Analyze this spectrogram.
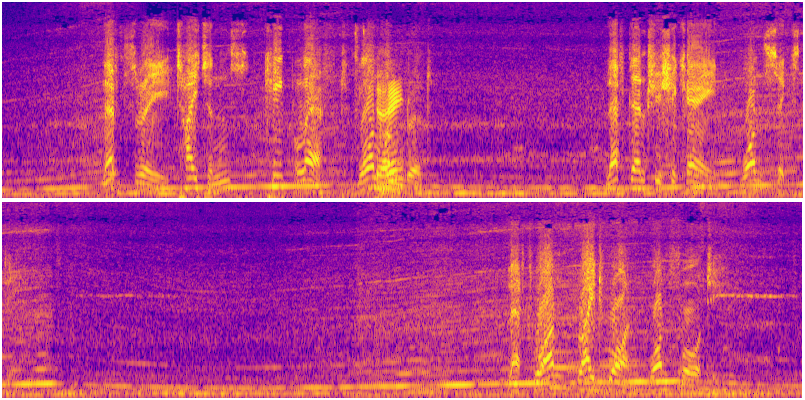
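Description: Tyres squeal through corners in short bursts.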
